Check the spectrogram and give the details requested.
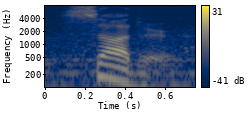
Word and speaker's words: solder: almost as satisfying as not pronouncing the L in sder now we're going to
